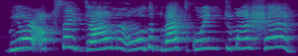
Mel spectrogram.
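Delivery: restrained storybook scream; mild mock scream. A narrator's reading. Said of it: "screamed Missus Twit".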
